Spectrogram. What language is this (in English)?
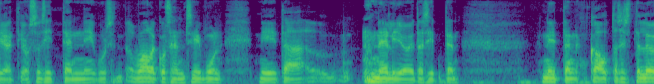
Finnish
